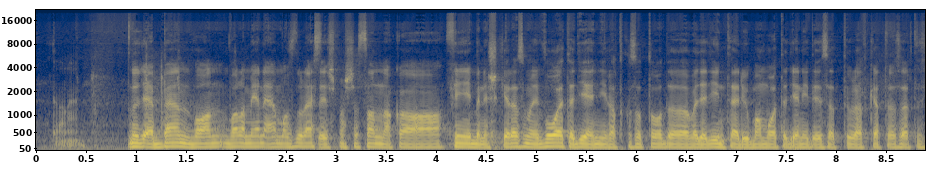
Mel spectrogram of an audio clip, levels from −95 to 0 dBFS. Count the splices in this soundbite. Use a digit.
1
